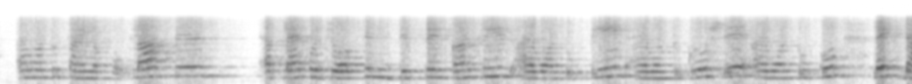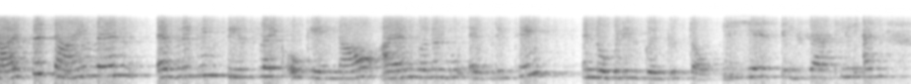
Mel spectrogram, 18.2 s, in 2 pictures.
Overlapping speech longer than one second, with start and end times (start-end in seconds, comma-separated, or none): none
